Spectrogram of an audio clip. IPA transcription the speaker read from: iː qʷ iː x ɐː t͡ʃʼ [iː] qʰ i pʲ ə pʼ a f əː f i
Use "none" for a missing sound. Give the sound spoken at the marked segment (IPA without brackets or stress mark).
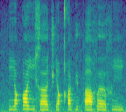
i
